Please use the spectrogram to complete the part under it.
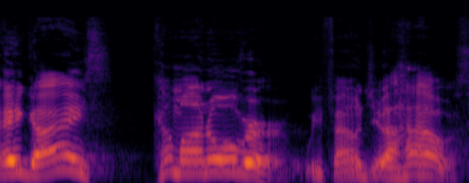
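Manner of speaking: loud, high yell. Telling a story about a man calling out to a group of guys, retelling a yell. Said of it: "And then he yells".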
